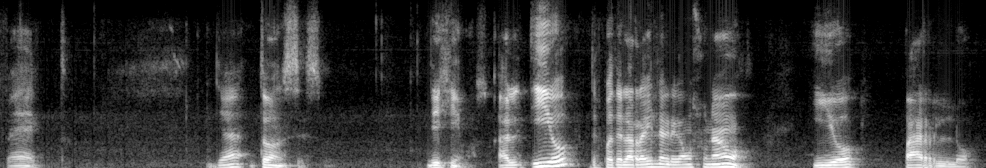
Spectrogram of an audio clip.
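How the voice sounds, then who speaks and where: A man's voice: mid-range voice, lively intonation, takes it slowly, pauses often, dull audio. A man teaching an online language class, explaining patiently and often checking that students follow. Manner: patient, repeats and checks understanding with "¿ya?". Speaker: Italian teacher.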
